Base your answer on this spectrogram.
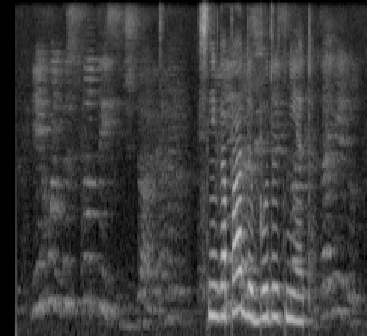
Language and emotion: Russian, neutral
